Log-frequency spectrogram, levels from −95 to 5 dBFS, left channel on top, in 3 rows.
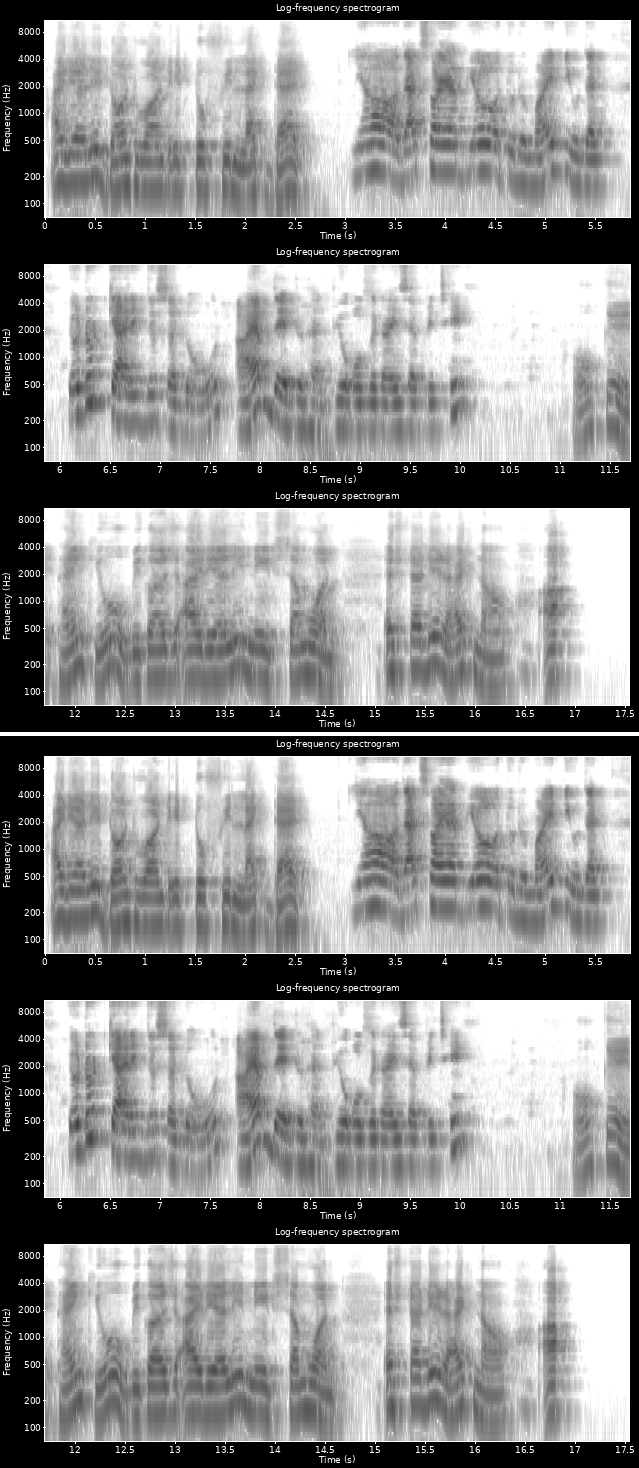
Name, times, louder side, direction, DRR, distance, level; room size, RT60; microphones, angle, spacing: voice 1, 0.1-2.5 11.1-16.8, right 2 dB, 45° right, 6 dB, 1.0 m, -36 dB
voice 2, 3.1-5.6 6.1-10.1, right 2 dB, 25° right, 6 dB, 1.2 m, -34 dB
14.0 x 11.0 x 2.7 m, 0.33 s
head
